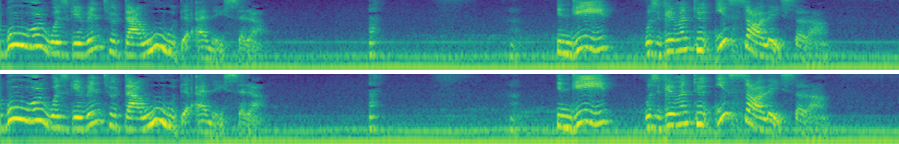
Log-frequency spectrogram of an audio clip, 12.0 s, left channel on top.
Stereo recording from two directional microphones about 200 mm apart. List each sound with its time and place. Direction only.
0.0 s a child's voice: 10° left (ahead or behind)
7.3 s a child's voice: 10° left (ahead or behind)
